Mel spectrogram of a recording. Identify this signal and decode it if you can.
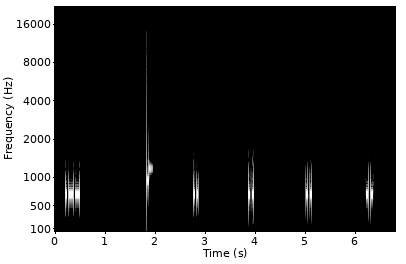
Morse code, heard as a keyed tone, about 33 wpm, spaced as for 8 wpm, 700 Hz. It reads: W IIII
